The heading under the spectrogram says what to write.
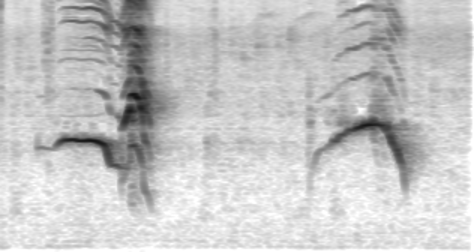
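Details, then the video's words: Black-naped oriole, excited and learning its song, gives a mellow level whistle that ends in a rough, rasping burst, then after a pause a clear rising-and-falling fluted note. The background is otherwise quiet. "kepodang emosi belajar bunyi"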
